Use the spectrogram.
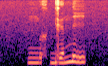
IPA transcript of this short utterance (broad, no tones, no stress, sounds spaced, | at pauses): ŋ ɵ x ɡʲ ɘ n i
